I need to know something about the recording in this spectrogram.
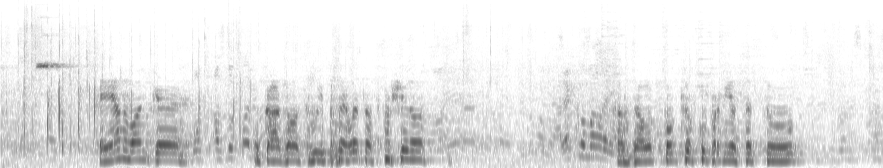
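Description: A man close by talks loudly and with animation.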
